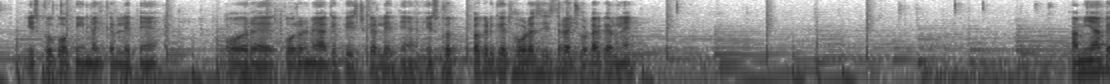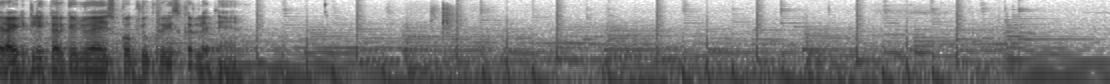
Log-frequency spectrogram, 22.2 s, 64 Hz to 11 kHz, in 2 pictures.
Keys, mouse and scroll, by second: 0.4 click, 1.4 Tab, 2.3 ctrl+v, 3.1 F4, 3.6-4.4 scroll down 1, 4.4 click, 7.0 scroll up 1, 9.0 click, 10.7 right click, 12.5 click.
